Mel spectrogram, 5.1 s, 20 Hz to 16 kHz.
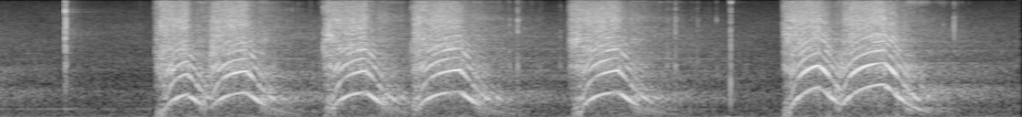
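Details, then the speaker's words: Snap-on MG725 1/2-inch air impact gun after teardown and rebuild, lubed, previously bypassed, seized and rattled: four short even hammering bursts, more power, no loose internal rattle; normal impact wrench operation after repair. "sounds like it starts up more balls than I did before didn't it sounds you guys got more balls than I did before handles nice you don't hear that rattling in there before you used to have that rattling in there"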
